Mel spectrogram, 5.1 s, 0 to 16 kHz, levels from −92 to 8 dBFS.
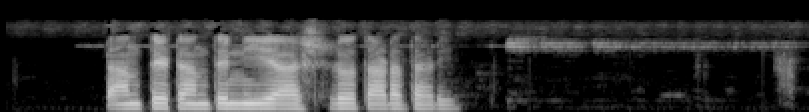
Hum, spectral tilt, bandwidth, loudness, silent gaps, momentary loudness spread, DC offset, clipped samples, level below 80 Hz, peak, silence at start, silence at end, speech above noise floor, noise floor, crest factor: none; -6 dB/octave; 8 kHz; -17 LUFS; none; 21 LU; under 0.1%; under 0.1%; -60 dBFS; -2 dBFS; 0.65 s; 0.1 s; 45 dB; -62 dBFS; 18 dB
